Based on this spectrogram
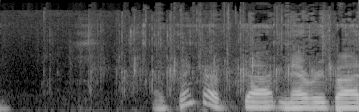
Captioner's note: group applauding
